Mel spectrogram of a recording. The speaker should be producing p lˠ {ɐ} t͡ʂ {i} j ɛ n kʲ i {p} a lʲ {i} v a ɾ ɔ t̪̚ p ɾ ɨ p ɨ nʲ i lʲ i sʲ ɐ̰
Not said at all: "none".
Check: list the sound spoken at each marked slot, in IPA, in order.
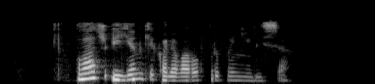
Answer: a, i, k, a

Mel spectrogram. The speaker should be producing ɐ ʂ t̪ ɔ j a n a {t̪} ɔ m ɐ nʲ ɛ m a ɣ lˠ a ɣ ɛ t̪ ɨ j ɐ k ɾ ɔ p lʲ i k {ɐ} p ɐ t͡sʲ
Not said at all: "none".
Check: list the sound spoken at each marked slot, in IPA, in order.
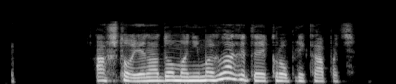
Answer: d̪, a

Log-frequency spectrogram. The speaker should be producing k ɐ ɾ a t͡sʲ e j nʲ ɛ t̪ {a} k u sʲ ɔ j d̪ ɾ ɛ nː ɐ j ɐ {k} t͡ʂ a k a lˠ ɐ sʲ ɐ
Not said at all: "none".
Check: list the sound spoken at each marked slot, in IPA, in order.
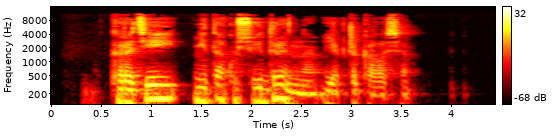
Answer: a, k

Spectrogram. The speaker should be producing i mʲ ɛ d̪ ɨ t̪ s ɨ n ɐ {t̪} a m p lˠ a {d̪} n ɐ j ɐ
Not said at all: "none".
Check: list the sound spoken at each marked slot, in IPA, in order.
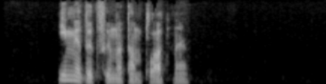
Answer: t̪, t̪

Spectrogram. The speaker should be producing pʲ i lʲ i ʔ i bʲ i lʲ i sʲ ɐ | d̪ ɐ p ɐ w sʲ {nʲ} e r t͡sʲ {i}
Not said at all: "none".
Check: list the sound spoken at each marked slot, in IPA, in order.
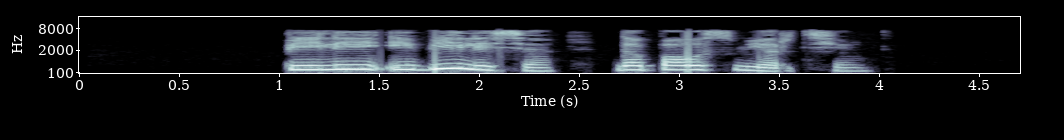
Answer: mʲ, i

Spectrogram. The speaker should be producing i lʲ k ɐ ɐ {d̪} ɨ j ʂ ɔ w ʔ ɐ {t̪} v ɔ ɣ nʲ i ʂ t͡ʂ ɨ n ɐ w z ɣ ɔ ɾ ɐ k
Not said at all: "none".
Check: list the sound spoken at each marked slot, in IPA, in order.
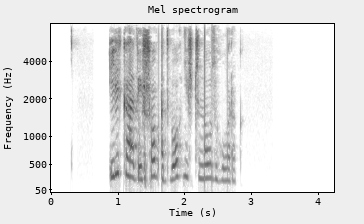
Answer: d̪, d̪

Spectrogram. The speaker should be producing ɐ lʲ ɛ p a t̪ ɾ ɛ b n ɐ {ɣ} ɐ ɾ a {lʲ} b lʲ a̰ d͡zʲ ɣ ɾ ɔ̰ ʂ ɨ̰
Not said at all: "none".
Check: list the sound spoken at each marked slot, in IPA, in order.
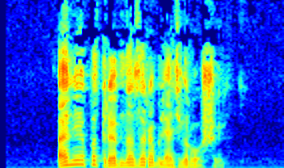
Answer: z, none

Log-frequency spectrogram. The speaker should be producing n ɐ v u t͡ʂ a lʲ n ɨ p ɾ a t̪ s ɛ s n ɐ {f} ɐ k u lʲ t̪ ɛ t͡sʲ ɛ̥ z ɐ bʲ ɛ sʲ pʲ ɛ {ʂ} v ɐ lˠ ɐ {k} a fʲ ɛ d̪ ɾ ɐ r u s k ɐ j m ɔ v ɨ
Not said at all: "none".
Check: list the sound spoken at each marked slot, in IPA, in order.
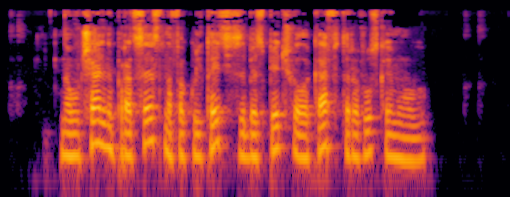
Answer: f, t͡ʂ, k

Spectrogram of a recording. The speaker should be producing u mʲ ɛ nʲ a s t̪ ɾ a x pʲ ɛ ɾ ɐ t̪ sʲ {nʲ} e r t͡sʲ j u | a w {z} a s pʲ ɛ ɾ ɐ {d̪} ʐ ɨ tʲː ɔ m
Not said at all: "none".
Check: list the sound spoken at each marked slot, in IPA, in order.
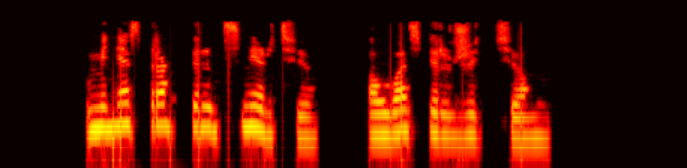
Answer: mʲ, v, d̪

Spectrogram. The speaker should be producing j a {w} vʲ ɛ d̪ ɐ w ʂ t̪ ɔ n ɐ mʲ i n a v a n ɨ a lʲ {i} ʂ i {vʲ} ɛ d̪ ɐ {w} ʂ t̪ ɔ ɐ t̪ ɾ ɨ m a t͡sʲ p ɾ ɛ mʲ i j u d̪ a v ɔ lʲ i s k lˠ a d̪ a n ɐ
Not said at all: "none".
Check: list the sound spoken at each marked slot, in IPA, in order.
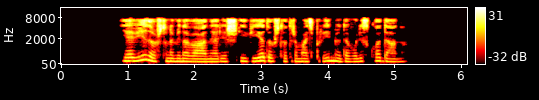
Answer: none, ɛ, vʲ, w

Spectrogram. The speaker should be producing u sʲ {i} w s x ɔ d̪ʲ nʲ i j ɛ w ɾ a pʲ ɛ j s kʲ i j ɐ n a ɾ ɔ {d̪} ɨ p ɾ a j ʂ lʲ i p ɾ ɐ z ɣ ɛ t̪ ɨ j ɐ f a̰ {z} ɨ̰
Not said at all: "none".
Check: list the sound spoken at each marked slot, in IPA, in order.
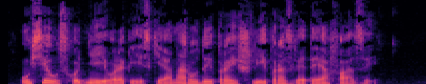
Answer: ɛ, d̪, z

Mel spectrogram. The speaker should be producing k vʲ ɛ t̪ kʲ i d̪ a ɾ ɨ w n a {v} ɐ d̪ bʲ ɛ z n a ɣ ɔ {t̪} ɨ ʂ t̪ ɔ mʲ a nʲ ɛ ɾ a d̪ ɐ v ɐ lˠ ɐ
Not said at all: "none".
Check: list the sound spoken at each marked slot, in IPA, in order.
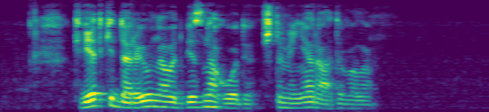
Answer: v, d̪

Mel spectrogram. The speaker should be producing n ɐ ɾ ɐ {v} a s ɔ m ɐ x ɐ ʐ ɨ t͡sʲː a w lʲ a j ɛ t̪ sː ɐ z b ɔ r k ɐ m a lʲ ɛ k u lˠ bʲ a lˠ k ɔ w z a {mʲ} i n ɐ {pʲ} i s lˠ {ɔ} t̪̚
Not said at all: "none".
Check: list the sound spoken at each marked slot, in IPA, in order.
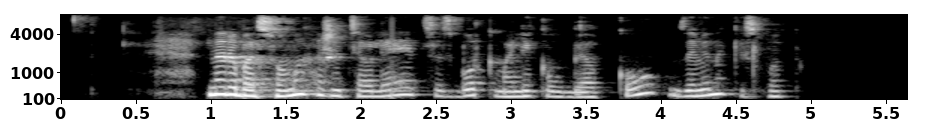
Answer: b, mʲ, kʲ, ɔ

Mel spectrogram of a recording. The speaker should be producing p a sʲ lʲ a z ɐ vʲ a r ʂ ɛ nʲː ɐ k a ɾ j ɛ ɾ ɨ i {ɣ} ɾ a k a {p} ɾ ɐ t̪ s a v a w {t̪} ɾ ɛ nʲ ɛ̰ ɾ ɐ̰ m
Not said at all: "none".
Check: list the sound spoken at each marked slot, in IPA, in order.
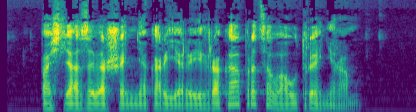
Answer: ɣ, p, t̪

